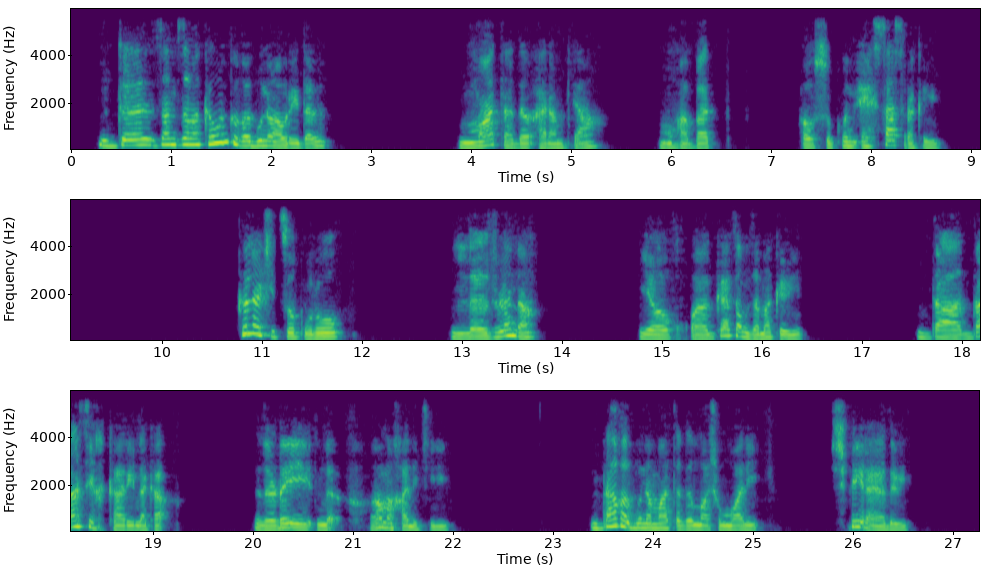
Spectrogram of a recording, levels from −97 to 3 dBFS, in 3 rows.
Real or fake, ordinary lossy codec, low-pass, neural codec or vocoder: fake; none; 5.4 kHz; codec, 16 kHz, 8 kbps, FreqCodec, larger model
